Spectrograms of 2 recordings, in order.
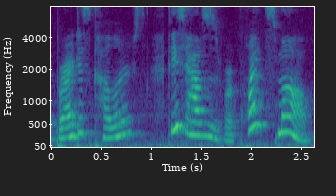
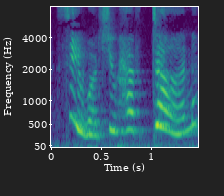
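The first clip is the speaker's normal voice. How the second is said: high, loud scolding; angry milkmaid; 7 semitones higher, 5 dB louder than usual. A narrator's reading. Milkmaid scolding strangers over her broken cow, angrily. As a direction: berate them in an indignant, raised voice. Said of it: "cried the milkmaid angrily".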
